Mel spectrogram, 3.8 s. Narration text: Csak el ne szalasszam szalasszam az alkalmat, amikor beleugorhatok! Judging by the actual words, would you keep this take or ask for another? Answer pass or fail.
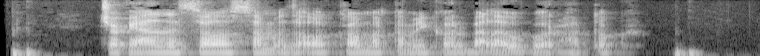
fail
